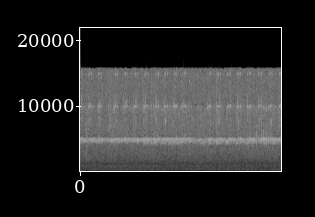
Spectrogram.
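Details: Meadow grasshoppers produce a continuous, piercing high buzz with a thin overtone ringing above. The loudness stays level throughout the short stretch, and no other creatures or voices intrude.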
